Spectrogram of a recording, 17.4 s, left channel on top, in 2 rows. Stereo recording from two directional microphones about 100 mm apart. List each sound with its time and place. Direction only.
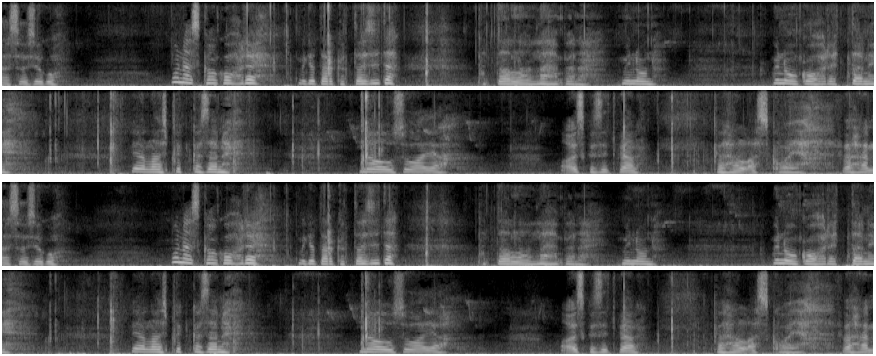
0.0 s speech: 25° right (ahead or behind)
1.7 s speech: 20° right (ahead or behind)
7.7 s speech: 35° right (ahead or behind)
12.4 s speech: 25° right (ahead or behind)
14.3 s speech: 30° right (ahead or behind)
15.9 s speech: 30° right (ahead or behind)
